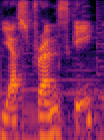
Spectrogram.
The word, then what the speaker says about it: Jastrzebski: yeah it's uh not an easy name to pronounce it's yastremski uh originally born in Poland but uh yeah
